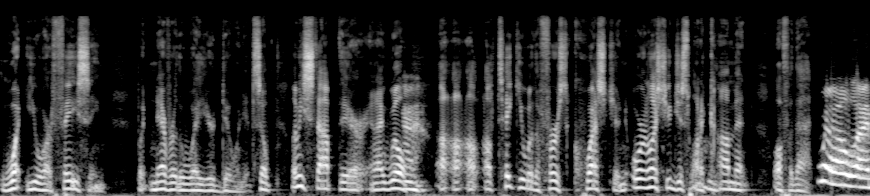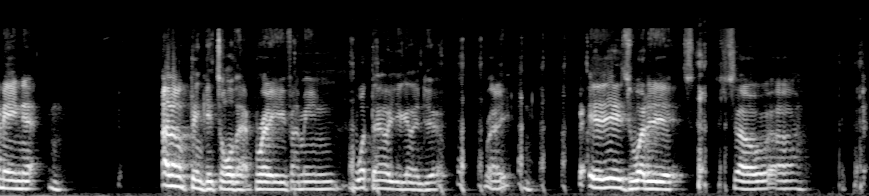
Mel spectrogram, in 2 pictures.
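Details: Adult man with ALS diagnosed four and a half years earlier and now near end stage; paralysis spread from right calf through legs, core, arms and hands to the neck; uses a ventilator to speak; difficulty speaking and breathing; dysarthria in amyotrophic lateral sclerosis.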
